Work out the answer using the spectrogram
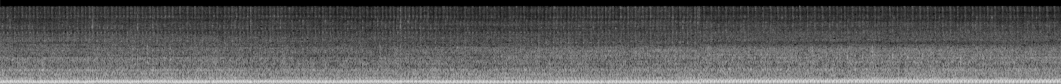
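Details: Rebuilt Wisconsin THD air-cooled twin, 20-over pistons, bored, a little loose, with a flush head said to make it quieter: steady, even low rumble at settled idle, no clatter or misses; healthy.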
